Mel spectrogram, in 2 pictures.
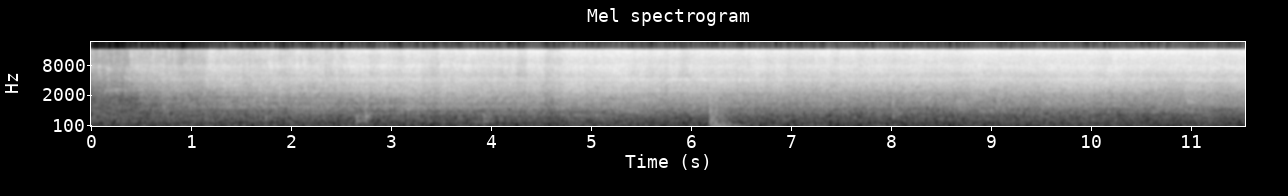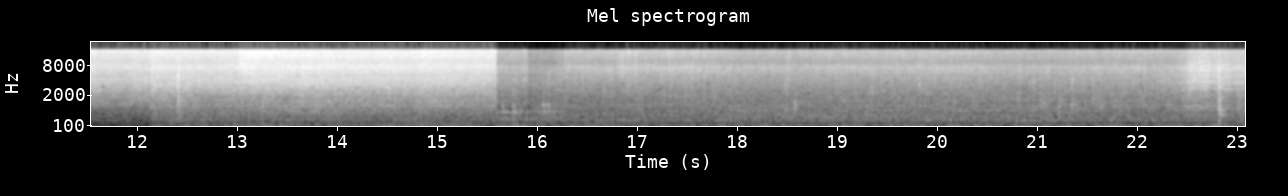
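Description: Marinated chicken pieces sizzling in hot oil in a frying pan, stirred with a wooden spoon. The sizzle drops suddenly about fifteen seconds in and goes on more quietly, with a brief louder burst near the end as chopped vegetables are slid into the pan.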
